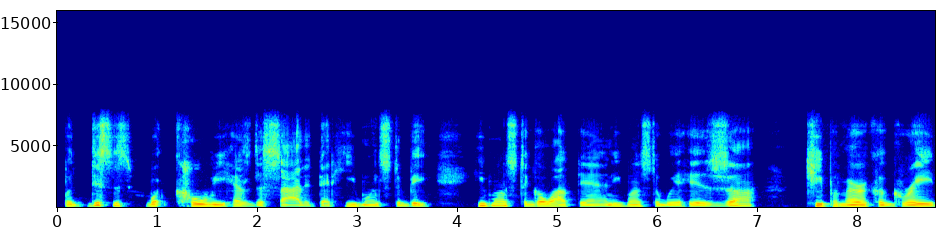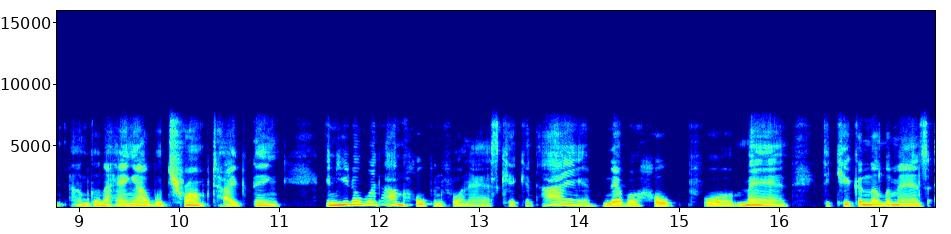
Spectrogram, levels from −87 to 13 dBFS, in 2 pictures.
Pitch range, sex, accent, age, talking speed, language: 100-135 Hz, male, American, 50-69, 200 wpm, English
